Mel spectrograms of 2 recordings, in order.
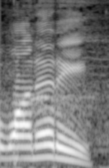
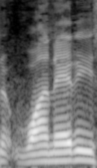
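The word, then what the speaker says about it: Nwaneti: Jason Juanetti spells his last name N-W-A-N-E-T-I, but the first N is silent.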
